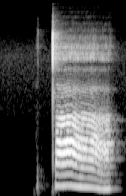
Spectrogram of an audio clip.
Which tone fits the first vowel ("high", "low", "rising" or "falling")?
falling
